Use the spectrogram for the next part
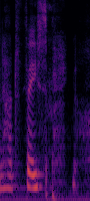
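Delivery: hushed disbelief; incredulous whisper. Real, not acted. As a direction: whisper the detail like a scandal. Whispered disbelief about face paint.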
